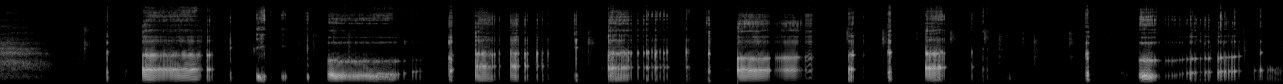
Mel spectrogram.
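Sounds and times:
loud throaty burps: 1.4s - 8.6s, 9.3s - 9.5s, 11.4s - 12.8s.

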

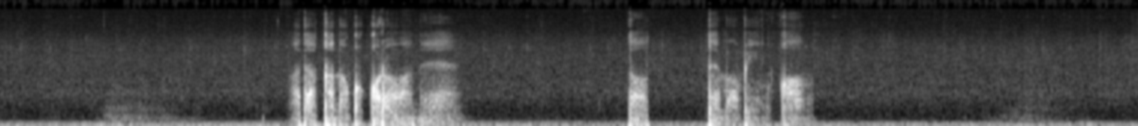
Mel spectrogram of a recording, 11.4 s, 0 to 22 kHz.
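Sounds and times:
steady rain falling: 0.0s - 11.3s.

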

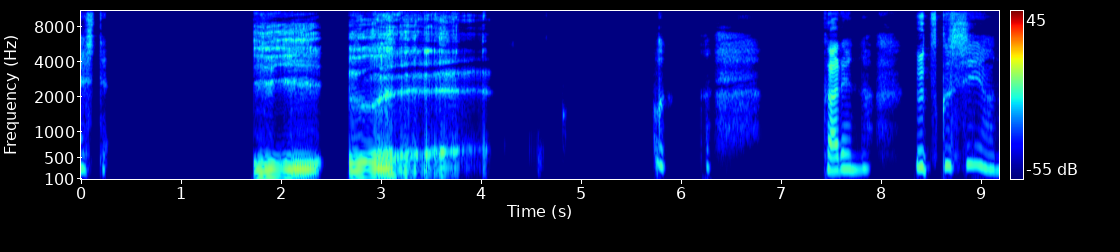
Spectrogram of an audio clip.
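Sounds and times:
speech: 0.0s - 0.4s, 1.7s - 3.8s, 7.5s - 9.1s
loud drawn-out burps with a deep croaking tone: 1.7s - 4.2s.

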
